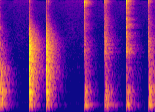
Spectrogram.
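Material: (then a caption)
Fibreglass. A tapping stick strikes the white, colour-changed area of an old fibreglass repair laminate on a boat, giving seven short, dull thunks with a midrange knock and almost no ring. The taps sound dead, showing that this part of the repair has come unattached.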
